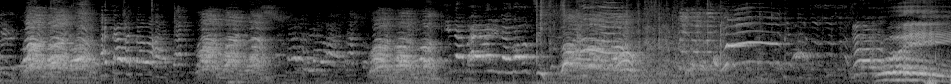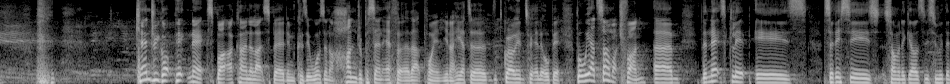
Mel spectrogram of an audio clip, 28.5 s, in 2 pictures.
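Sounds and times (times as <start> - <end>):
children playing Sierra Leonean version of Duck, Duck, Goose: 0.0 - 16.3
laughter: 9.1 - 16.3, 20.6 - 22.5
speech: 16.4 - 28.5.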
